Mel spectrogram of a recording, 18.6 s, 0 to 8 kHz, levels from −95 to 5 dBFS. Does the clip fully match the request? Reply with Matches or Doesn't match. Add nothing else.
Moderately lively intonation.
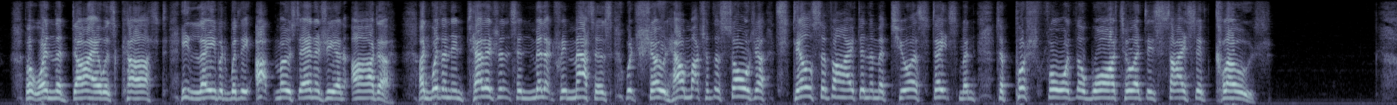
Doesn't match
